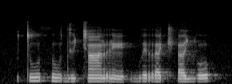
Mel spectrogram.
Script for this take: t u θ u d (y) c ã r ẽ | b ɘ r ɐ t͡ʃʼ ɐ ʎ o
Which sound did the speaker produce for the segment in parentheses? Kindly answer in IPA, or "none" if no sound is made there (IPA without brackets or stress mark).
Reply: ɨ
